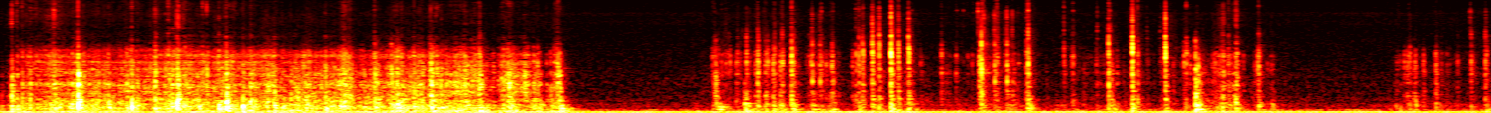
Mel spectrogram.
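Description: Fingertips behind a thin woven rattan cane webbing panel with open holes tap and scratch the weave. A dense, busy scratching rustle fills the first few seconds, then gives way to scattered soft, dry taps and clicks. A steady low hum runs underneath throughout.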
